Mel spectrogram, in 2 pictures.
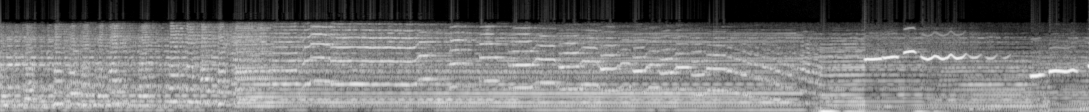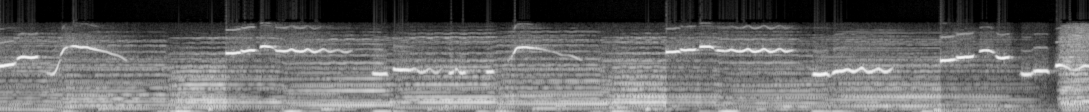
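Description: A whistled theme tune for a detective drama: a melodic whistle with sliding, rising notes enters after a long sustained instrumental chord and carries on over a steady rhythmic musical backing, loud throughout with no talk.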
